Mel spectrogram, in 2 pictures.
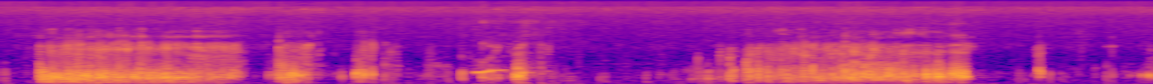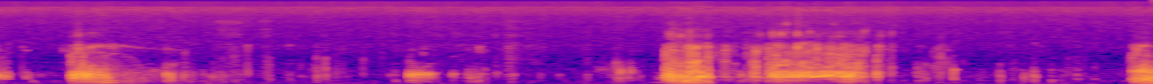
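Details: Repeated low gurgling, rumbling stomach growls in bursts of varying length, hunger bowel sounds (borborygmi) from two people while watching TV together.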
